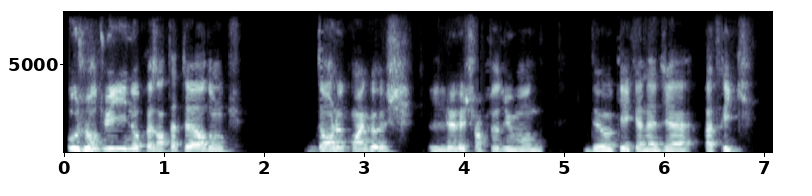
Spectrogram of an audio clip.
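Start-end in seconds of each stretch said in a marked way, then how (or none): 2.4-7.0 slow, drawn-out ring-announcer intro, played for laughs; mock ring announcer. Webinar host jokingly introducing the first presenter, slow mock ring announcer. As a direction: announce him like a boxer entering the ring.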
